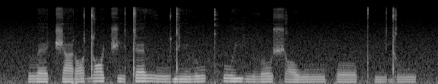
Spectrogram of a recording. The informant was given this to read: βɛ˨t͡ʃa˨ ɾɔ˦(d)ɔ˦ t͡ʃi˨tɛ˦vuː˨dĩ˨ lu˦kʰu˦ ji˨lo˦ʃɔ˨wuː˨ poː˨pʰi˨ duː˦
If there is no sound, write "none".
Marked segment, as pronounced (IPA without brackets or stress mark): d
